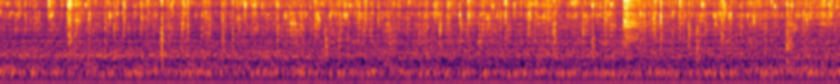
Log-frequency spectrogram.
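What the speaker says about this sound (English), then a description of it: "put about a tablespoon of butter in there" About a tablespoon of butter sizzling in a hot pan with crispy-skinned snapper, a steady close crackle and spatter with light scraping and basting noises, under a constant low kitchen hum.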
